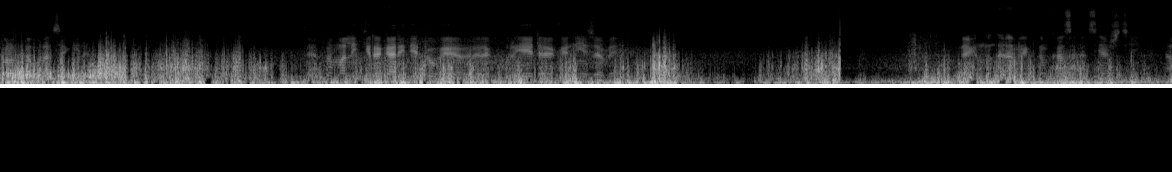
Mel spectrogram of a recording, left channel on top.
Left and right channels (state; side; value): silent; right; digital silence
